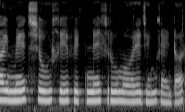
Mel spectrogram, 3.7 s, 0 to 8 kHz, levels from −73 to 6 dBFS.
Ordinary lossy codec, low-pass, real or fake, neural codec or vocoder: none; none; real; none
